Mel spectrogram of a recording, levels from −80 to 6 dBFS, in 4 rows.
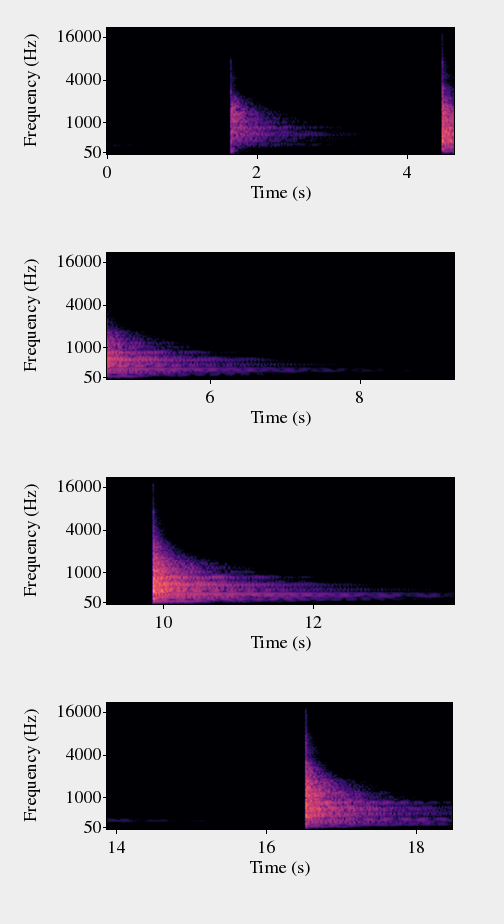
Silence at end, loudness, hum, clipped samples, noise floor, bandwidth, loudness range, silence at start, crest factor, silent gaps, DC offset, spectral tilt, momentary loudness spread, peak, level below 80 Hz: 0.65 s; -28 LUFS; none; under 0.1%; under -90 dBFS; 8.4 kHz; 15 LU; 1.65 s; 28 dB; 3.95-4.02 s, 4.08-4.16 s, 4.29-4.44 s, 9.36-9.57 s, 9.79-9.85 s, 15.83-15.93 s, 16.30-16.51 s; under 0.1%; -5.5 dB/octave; 27 LU; -6 dBFS; -80 dBFS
